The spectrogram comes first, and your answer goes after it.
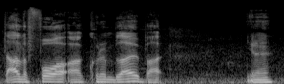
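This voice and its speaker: Man, late teens, flat intonation, frank, casual, clear street noise. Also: on the low side, moderate pace. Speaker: vox pop respondent. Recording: noisy outdoor urban recording.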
